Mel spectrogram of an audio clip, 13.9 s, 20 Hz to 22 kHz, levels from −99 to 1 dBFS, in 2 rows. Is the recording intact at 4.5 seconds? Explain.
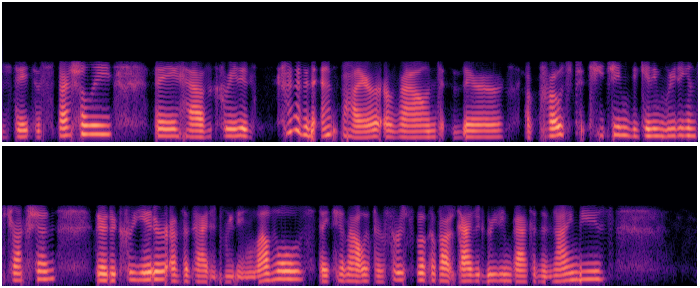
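No. At 4.5 s, as throughout, the speech sounds robotic, buzzy and band-limited to about 250 Hz–3.6 kHz: a Codec 2 vocoder rebuilding the voice from pitch and envelope, consistent with roughly 1.6 kbit/s.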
